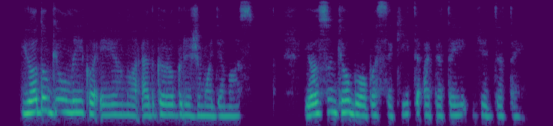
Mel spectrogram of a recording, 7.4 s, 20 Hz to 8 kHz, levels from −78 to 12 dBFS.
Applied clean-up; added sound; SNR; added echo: none; none; none; none.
